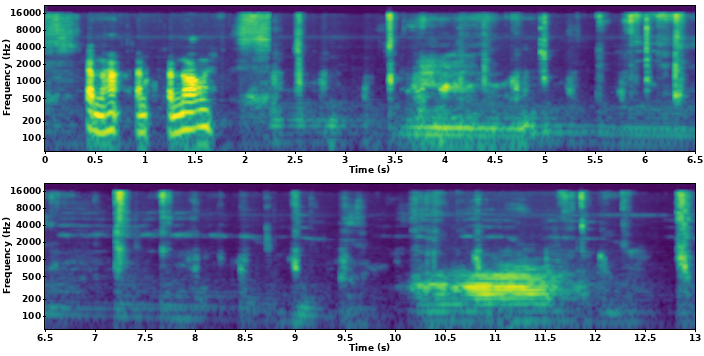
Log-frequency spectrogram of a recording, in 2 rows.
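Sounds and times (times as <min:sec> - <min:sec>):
person chewing food: 0:01.8 - 0:13.0
low hum: 0:10.2 - 0:11.9.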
